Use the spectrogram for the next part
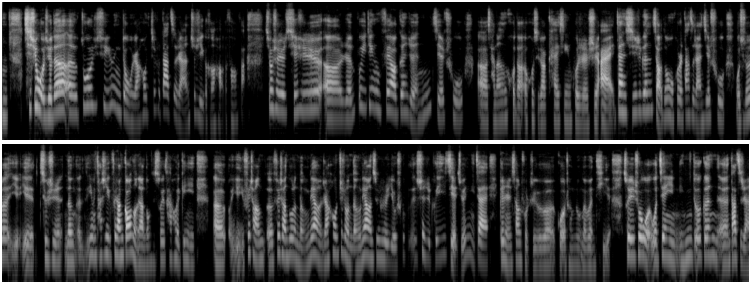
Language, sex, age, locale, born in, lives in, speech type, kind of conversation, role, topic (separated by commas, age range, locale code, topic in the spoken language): Chinese, female, 20-24, zh-CN, China, United States, conversation, advice, advisor, 被出轨或背叛后，你感到的痛苦具体是什么样的？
